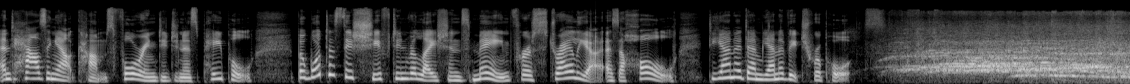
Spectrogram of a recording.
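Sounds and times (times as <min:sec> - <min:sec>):
speech: 0:00.0 - 0:09.0
crowd cheering in the Victorian parliament as the treaty bill passes: 0:08.8 - 0:11.2.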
